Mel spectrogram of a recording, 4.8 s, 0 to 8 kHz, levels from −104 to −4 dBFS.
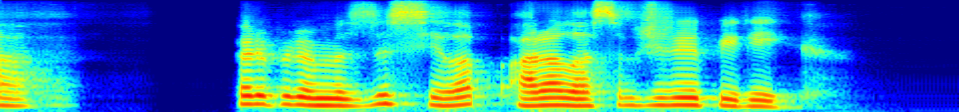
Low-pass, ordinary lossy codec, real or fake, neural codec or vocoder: none; none; fake; codec, 16 kHz, about 1 kbps, DyCAST, with the encoder's durations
